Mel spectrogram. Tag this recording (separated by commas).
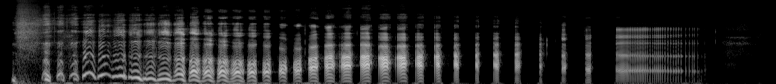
Laughter, Human voice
